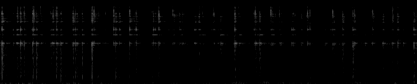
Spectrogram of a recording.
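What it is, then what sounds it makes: Glass jar tapped with fingernails. A small hollow glass mason jar in a black studded sleeve, held in one hand, is tapped quickly with long nails on both the glass and the studs. The result is a quiet, steady stream of short, bright clicks and clinks with a faint glassy ring near 2.6 kHz that dies away almost at once.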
